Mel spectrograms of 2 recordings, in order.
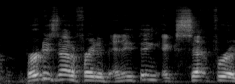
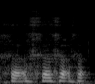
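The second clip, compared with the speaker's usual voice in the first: soft, short chuckle; quiet huh-huh laugh; 2 semitones lower, 8 dB quieter than usual. Real, not acted. Chuckles at his own wordplay.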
